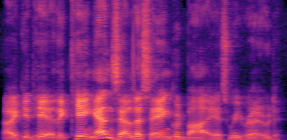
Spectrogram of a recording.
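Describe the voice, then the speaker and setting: Hosting a comedy reading series, this thirties-aged man delivers fan fiction as a melodramatic, mock-serious performance, stressing words for effect. His voice sits at medium pitch and keeps a normal speed.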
